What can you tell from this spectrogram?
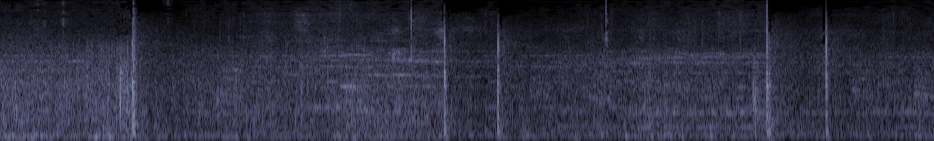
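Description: Fireworks display: aerial shells bursting overhead, a string of sharp bangs, often about half a second apart, over a continuous low rumble.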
